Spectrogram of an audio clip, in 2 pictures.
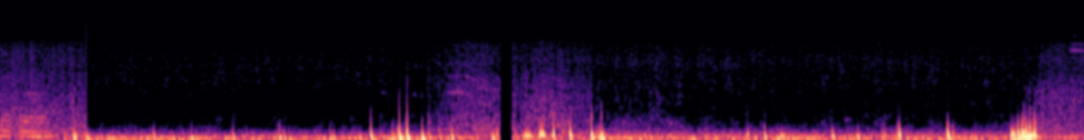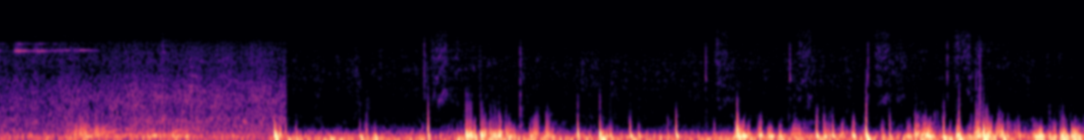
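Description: Low rumble with irregular knocks through several abrupt cuts. From about fifteen seconds in, the knocks come thick and fast as a toy RC rock-crawler truck drives over a tiled floor.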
